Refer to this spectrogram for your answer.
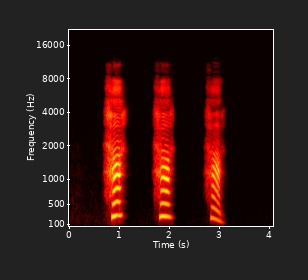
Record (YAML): exhalation_length: 4.1 s
exhalation_amplitude: 24961
exhalation_signal_mean_std_ratio: 0.32
survey_phase: beta (2021-08-13 to 2022-03-07)
age: 45-64
gender: Female
wearing_mask: 'No'
symptom_none: true
smoker_status: Never smoked
respiratory_condition_asthma: false
respiratory_condition_other: false
recruitment_source: REACT
submission_delay: 2 days
covid_test_result: Negative
covid_test_method: RT-qPCR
